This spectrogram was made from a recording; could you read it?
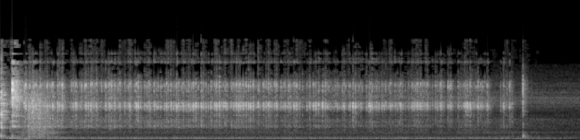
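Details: Rebuilt Dayton single-phase lathe motor with new bearings and start capacitor: smooth, even hum at a constant pitch, then it coasts down with a soft click from the centrifugal start switch; a healthy motor.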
